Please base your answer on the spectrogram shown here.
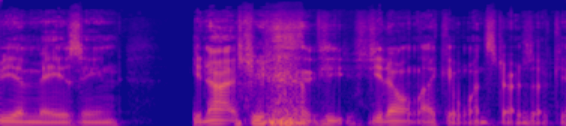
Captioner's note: laughing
